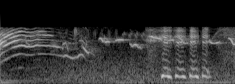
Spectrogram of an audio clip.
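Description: A cartoon cat's startled yowl, a single cry rising then falling over most of a second, as a duckling pecks and grips its tail.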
